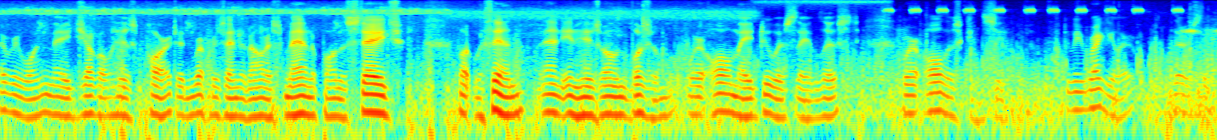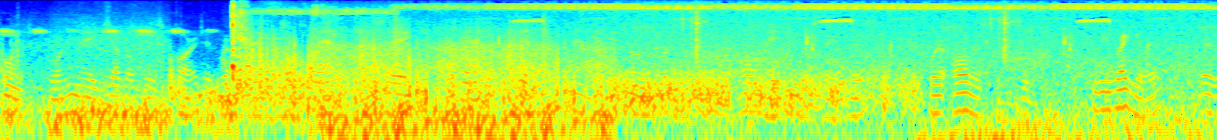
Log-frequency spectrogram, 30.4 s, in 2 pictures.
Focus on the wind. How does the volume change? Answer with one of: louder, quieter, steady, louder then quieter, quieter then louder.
louder then quieter.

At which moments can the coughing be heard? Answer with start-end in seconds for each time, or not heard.
18.0-19.3.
